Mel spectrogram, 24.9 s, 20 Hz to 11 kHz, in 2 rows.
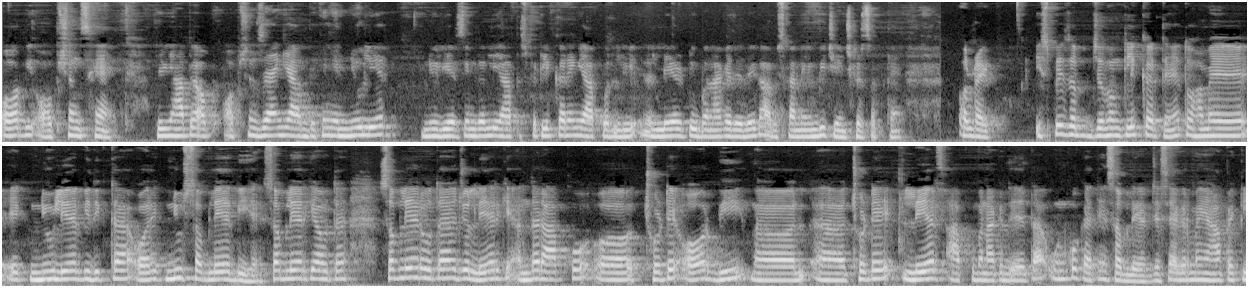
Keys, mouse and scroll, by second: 3.7 click, 10.1 click, 17.7 click.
